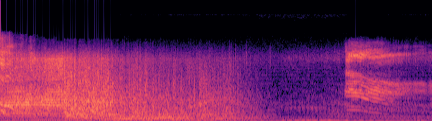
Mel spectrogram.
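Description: A bomb explosion effect in a French radio drama: a loud rumbling blast that decays slowly over several seconds, followed by a short burst of agitated vocal sound near the end.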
